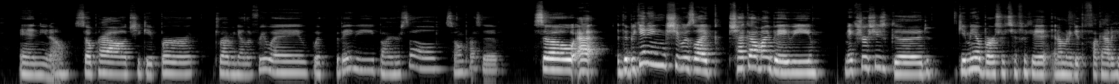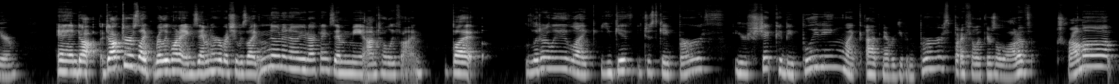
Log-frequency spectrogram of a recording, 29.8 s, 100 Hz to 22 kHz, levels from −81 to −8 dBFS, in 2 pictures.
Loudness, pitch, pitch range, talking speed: -26 LUFS, 215 Hz, 195-250 Hz, 205 wpm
